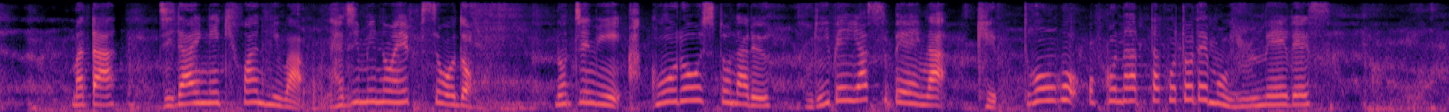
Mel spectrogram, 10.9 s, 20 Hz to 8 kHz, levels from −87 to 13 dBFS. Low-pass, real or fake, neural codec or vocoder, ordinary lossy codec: 7.2 kHz; fake; codec, 16 kHz, 4 kbps, X-Codec, HuBERT features, trained on LibriSpeech; none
